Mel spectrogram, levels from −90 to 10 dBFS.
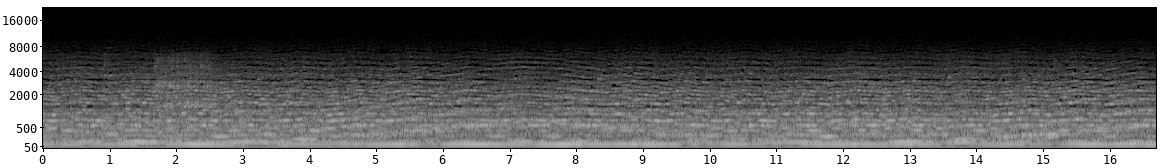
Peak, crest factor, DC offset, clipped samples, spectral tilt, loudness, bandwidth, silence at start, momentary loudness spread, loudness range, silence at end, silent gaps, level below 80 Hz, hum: -14 dBFS; 12 dB; 0.9%; under 0.1%; -7.5 dB/octave; -27 LUFS; 7 kHz; 0 s; 3 LU; 1 LU; 0 s; none; -54 dBFS; none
